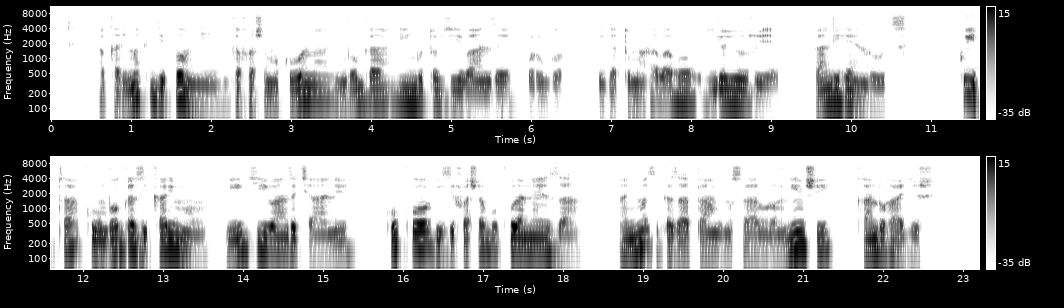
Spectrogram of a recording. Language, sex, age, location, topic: Kinyarwanda, male, 25-35, Huye, agriculture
